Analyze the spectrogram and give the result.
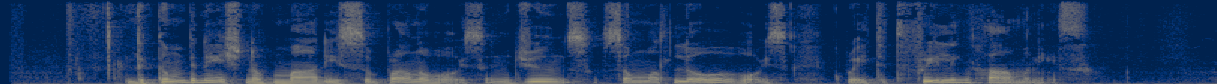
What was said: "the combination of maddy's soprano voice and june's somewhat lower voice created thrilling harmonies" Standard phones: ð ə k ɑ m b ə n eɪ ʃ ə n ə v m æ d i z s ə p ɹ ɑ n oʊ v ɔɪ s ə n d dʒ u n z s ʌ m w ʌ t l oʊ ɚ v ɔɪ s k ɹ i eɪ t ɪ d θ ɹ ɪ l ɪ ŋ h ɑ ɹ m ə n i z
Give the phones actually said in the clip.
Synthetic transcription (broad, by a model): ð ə k ɑ m b ə n eɪ ʃ ə n ə v m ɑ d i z s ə p ɹ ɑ n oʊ v ɔɪ s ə n dʒ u n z s ʌ m w ʌ t l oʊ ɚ v ɔɪ s k ɹ i eɪ t ɪ d f ɹ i l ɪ ŋ h ɑ ɹ m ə n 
